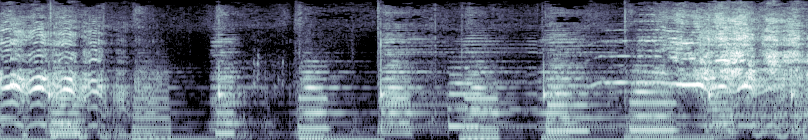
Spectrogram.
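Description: Background music with a steady bass line, overlaid by a horse whinnying sound effect at the start and again near the end.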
